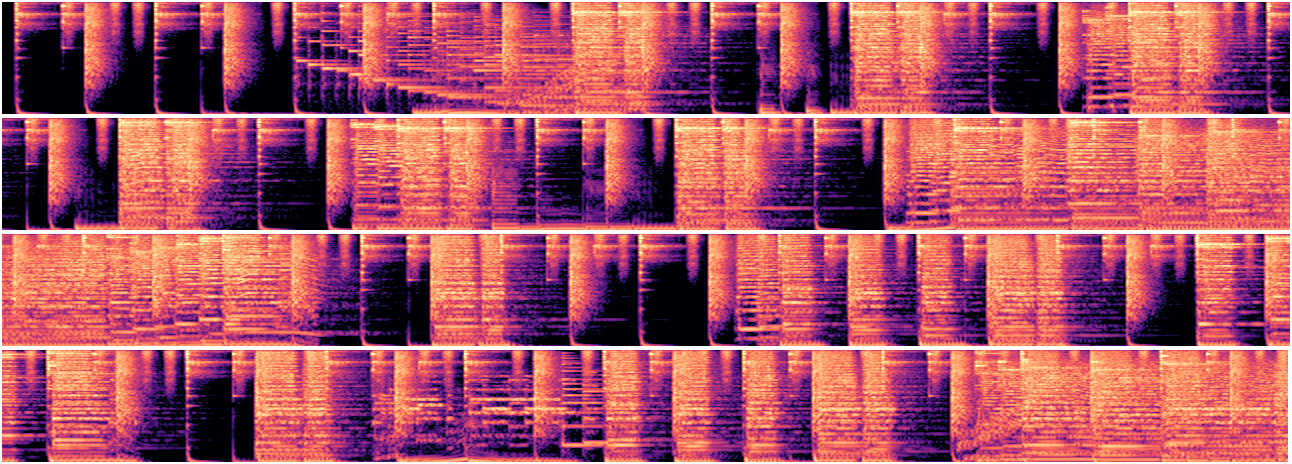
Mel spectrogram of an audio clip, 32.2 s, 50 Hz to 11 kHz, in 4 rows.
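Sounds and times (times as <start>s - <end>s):
music without drums: 0.0s - 32.1s.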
